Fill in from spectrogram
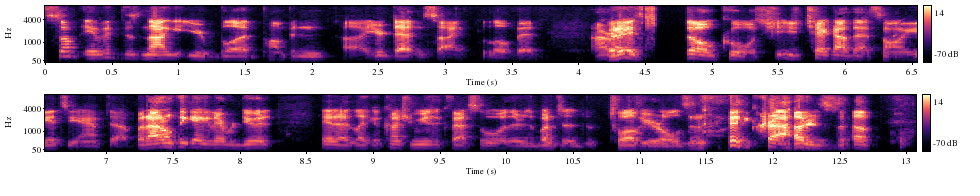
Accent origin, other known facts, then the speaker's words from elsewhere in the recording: Texas, United States; I grew up in Texas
